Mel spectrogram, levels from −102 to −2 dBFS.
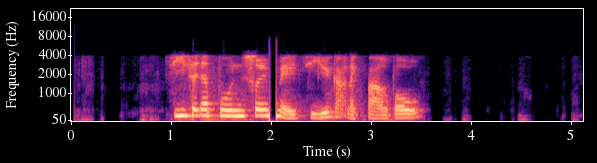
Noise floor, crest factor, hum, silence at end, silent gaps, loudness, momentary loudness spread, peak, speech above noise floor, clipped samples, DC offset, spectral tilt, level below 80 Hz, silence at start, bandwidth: -46 dBFS; 14 dB; none; 1.65 s; none; -14 LUFS; 9 LU; -2 dBFS; 33 dB; under 0.1%; under 0.1%; -5.5 dB/octave; -46 dBFS; 1 s; 4.2 kHz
